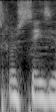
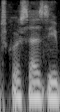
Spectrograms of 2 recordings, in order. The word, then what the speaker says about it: Scorsese: Tell me how to say his name properly, because I've been saying it wrong. But Scorsese. Martin Scorsese. Scorsese, not Scorsese. Scorsese. Yeah, people say a lot of things, but it's Scorsese.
